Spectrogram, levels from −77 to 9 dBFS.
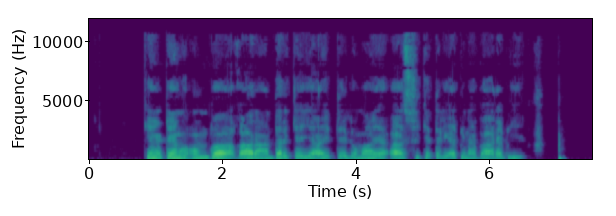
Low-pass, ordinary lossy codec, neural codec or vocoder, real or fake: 10.8 kHz; AAC, 32 kbps; codec, 44.1 kHz, 7.8 kbps, DAC; fake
